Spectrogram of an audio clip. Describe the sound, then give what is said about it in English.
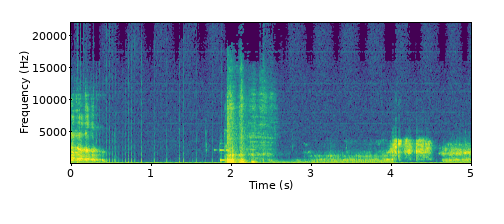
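A person imitates a growling dog: a low, rattling, pulsed growl, then a sharp harsh burst, and then a drawn-out rough growl continuing to the end. “Oh yeah, I like when you, let me hear your meanest growl.”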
